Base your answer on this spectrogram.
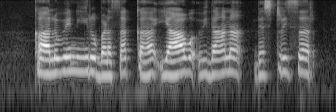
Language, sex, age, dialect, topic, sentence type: Kannada, female, 60-100, Northeastern, agriculture, question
